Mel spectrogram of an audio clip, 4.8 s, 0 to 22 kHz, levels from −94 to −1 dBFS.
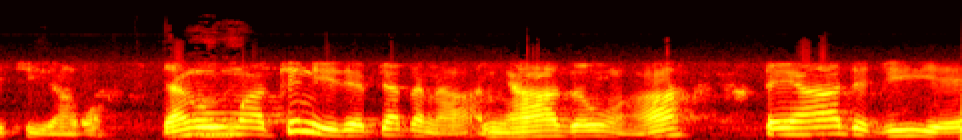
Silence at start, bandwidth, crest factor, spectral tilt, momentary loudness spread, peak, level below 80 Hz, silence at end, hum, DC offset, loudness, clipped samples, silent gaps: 0 s; 7.4 kHz; 18 dB; -7 dB/octave; 9 LU; -4 dBFS; -72 dBFS; 0 s; none; under 0.1%; -23 LUFS; under 0.1%; none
